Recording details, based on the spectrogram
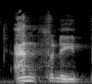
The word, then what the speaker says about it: Anthony: Anthony, pronounced the New York way, like in The Sopranos.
